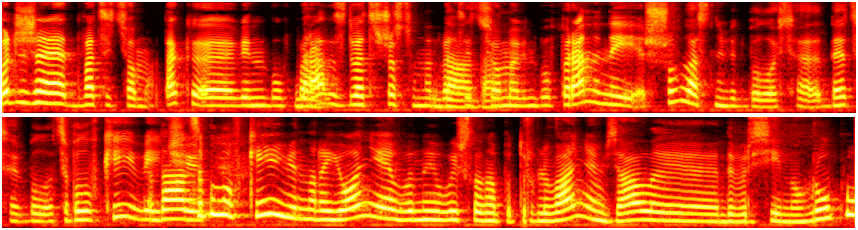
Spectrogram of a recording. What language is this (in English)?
Ukrainian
